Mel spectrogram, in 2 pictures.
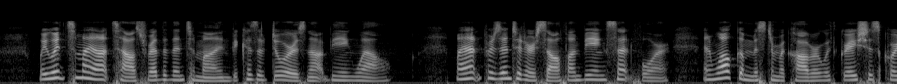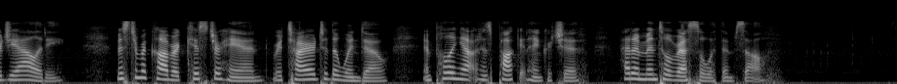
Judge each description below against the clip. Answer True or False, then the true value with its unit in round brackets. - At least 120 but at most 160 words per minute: False (175 wpm)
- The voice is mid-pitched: False (205 Hz)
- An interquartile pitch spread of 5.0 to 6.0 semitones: True (5.3 semitones)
